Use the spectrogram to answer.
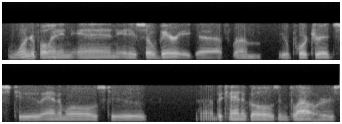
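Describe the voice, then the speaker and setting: A man hosting an interview, speaking in an encouraging, soft-spoken way. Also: extremely low pitch, no echo. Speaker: host. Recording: tinny phone-line audio.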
